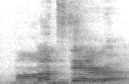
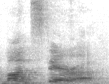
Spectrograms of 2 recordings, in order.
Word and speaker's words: Monstera: you're like so close you're adding an extra syllable monster monstera i always moving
